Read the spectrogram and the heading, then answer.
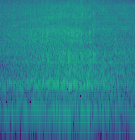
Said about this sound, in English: That buzz you hear in the background is a small blue and yellow helicopter that's about ready to take off. It's the method of capture for gathering the mule deer out of this area in the Piance Basin.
